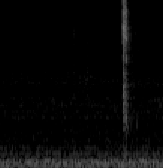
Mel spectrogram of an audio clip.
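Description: Quiet room tone with a low steady hum, broken by one short, sharp click about a second and a half in.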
